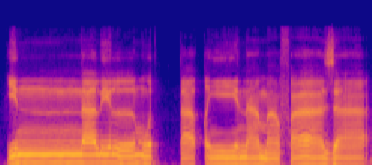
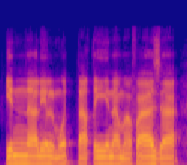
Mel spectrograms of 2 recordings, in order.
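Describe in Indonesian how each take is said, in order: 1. Bunyi sengau ditahan dan dipanjangkan. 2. Bunyi sengau dilafalkan cepat tanpa ditahan. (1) "yang ditahan ini perlu latihan" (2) "tidak boleh baca"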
